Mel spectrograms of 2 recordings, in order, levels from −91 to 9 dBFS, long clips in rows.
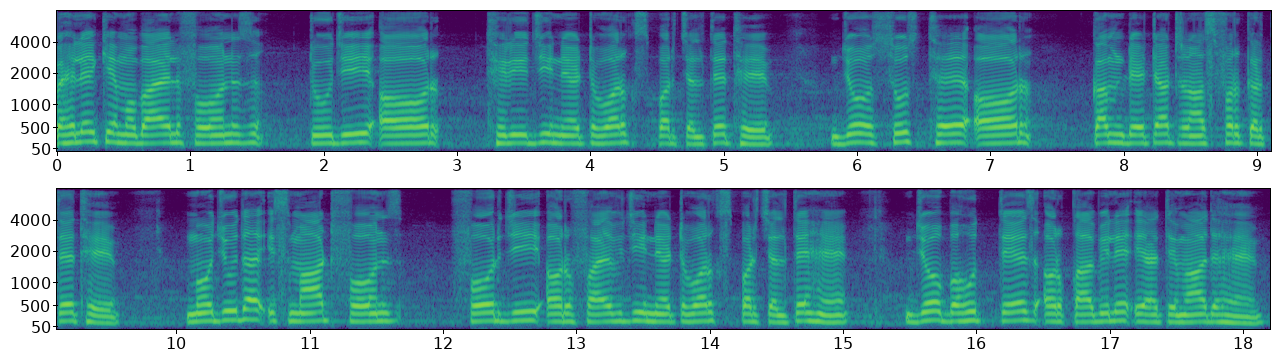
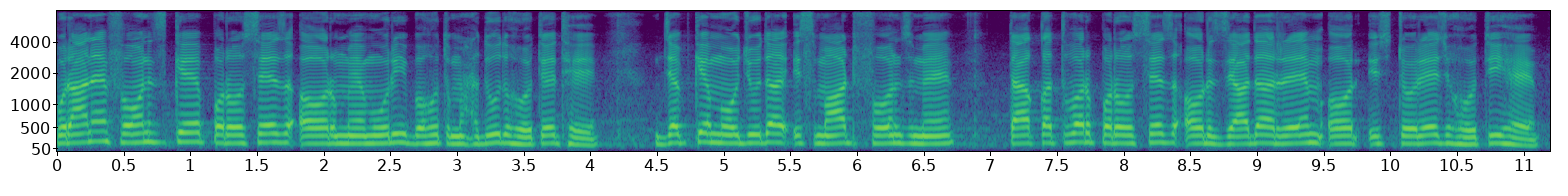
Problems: background sounds at intervals, background conversations at intervals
